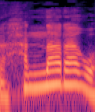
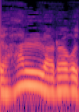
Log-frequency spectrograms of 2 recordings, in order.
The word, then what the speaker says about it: 한라: 조국이라는 그게 북한 측 표현되려면은 한나라고 하잖아요. 그래서 처음에 그 제목을 봤을 때 순간적으로 못 알아봤어요. 한나? 한나가 무슨 말이지라고 생각했는데 생각해보니까 그게 한라산을 말하는 북한식 표현이더라고요. 현송월 단장도 노래 부를 때 한라라고 정확히 발음하더만요.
